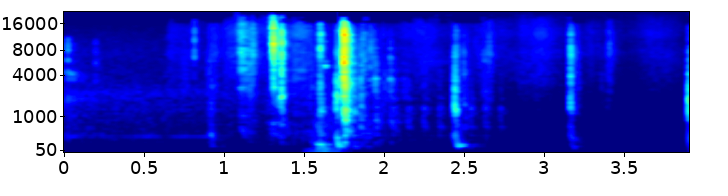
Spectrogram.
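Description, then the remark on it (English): A front door opens and shuts, with a heavy thump near the middle and several sharp latch clicks and knocks around it. No one speaks. “In the front door and down to the church basement.”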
